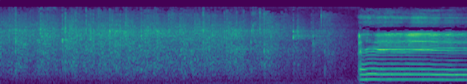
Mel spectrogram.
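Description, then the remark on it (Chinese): A dense, steady burst of applause for a master (sifu), many hands clapping for about three and a half seconds, cut off abruptly by a loud, sustained buzzing tone with a steady pitch. “俾啲掌声呢位师傅好嘛？”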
